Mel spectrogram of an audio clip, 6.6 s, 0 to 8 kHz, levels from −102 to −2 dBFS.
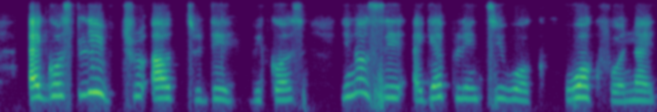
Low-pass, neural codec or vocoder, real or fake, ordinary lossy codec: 7.2 kHz; none; real; Opus, 32 kbps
